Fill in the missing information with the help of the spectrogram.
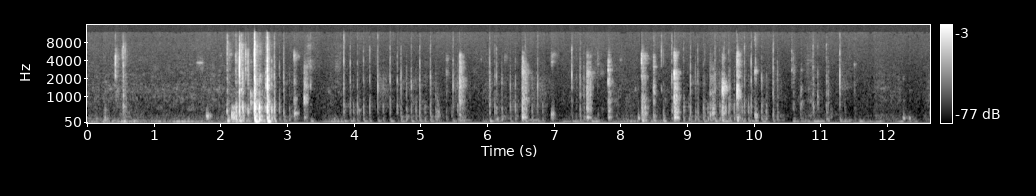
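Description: Computer keyboard typing: a quiet, irregular run of key clicks, with a louder cluster of knocks about two seconds in.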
